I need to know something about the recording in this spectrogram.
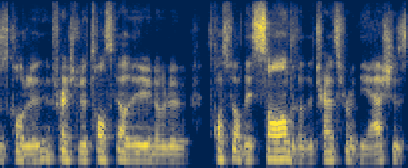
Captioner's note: speaking in French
